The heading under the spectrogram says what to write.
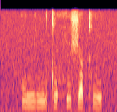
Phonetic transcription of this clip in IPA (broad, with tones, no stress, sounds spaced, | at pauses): kʷ ɪ˨ ɲ ɪ˨ ŋ ɪ˨ t ʊ˨ h i˦ ʃ a˨ kʰ ɪ˨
